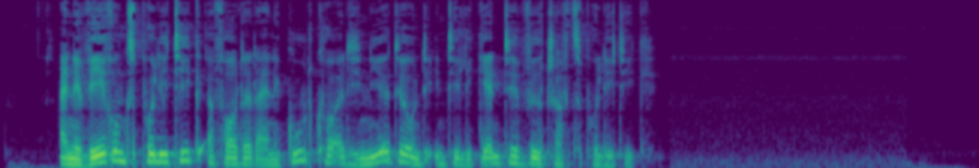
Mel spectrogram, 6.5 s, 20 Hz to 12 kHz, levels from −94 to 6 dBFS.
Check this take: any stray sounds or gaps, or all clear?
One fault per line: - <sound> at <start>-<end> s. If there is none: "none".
none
